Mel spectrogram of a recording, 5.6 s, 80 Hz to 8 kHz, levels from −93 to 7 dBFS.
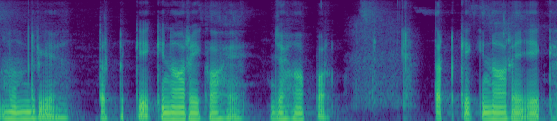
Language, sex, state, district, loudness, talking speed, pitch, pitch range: Hindi, male, Chhattisgarh, Kabirdham, -21 LUFS, 140 wpm, 110 Hz, 110-120 Hz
